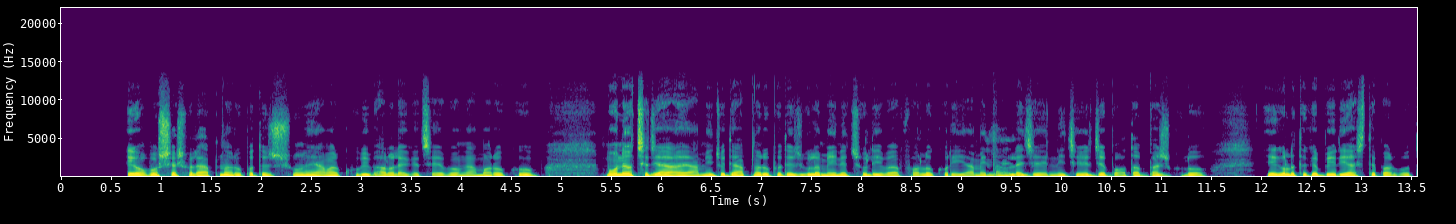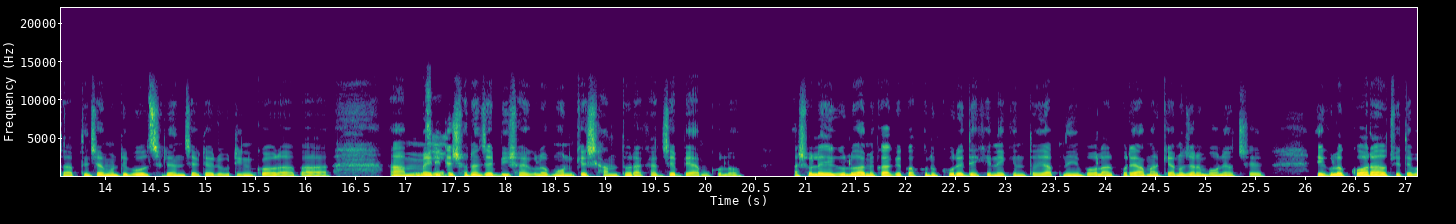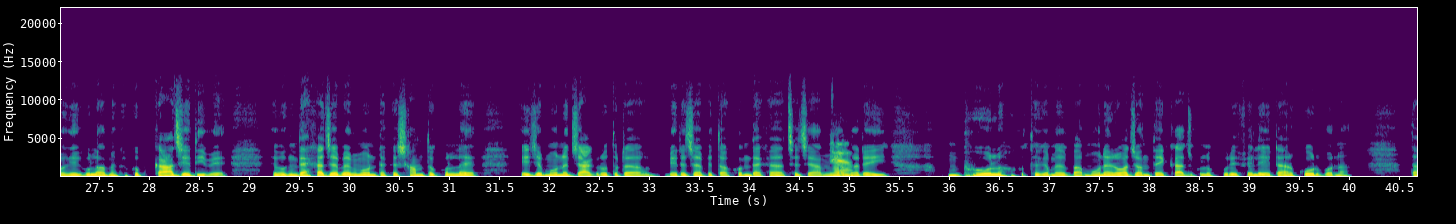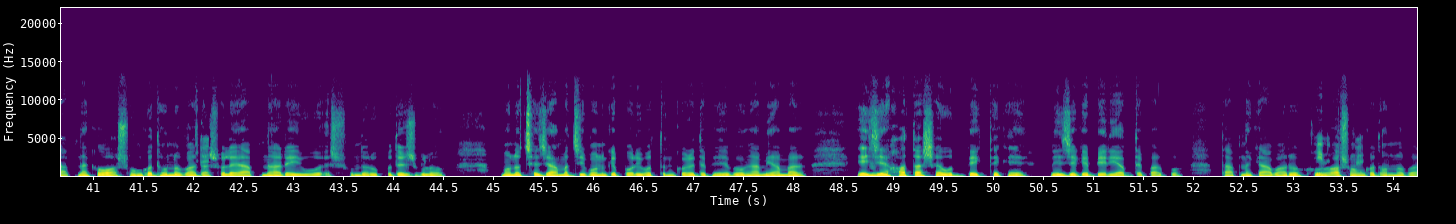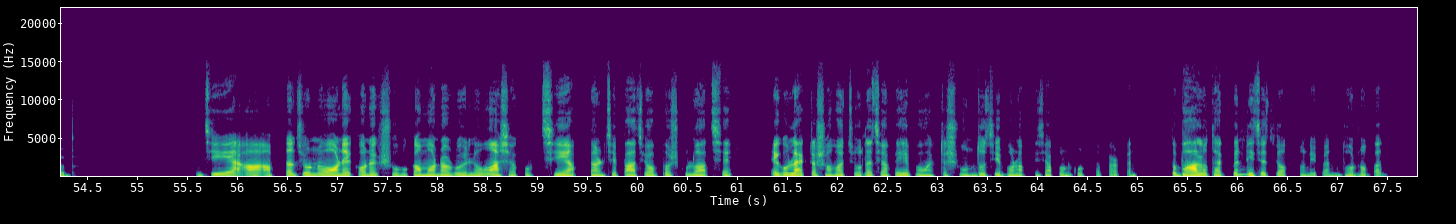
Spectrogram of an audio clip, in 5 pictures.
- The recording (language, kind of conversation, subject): Bengali, advice, আমি কীভাবে আমার খারাপ অভ্যাসের ধারা বুঝে তা বদলাতে পারি?
- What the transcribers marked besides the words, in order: none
